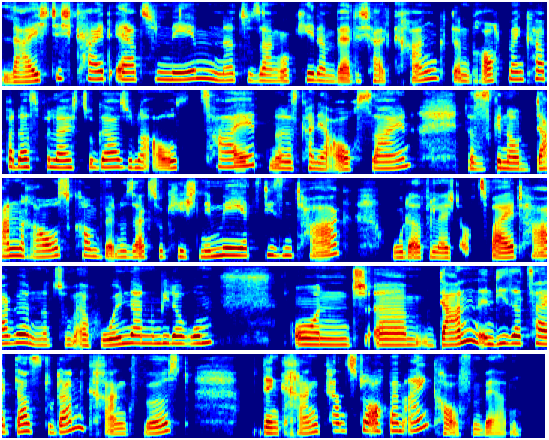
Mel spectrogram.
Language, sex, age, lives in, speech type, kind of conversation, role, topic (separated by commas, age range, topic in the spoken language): German, female, 35-39, Germany, conversation, advice, advisor, Wie gehe ich mit ständigen Sorgen um meine Gesundheit um?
